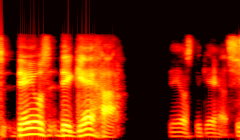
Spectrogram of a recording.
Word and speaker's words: Deus de Guerra: Deus de Guerra, God of War. Is that right? Deus de Guerra. Deus de Guerra. See? Spell it.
